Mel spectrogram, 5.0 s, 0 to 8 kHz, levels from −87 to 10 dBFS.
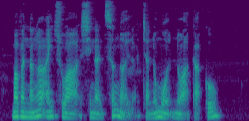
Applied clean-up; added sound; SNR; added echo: none; none; none; none.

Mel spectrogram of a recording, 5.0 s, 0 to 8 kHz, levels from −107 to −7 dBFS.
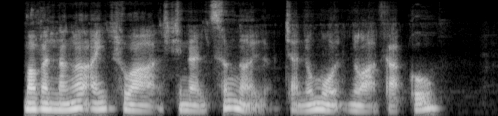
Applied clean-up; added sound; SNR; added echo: neural mask model DeepFilterNet 3.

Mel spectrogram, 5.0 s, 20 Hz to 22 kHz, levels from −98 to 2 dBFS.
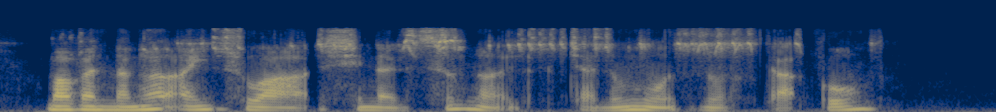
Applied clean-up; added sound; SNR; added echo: neural diffusion model UNIVERSE++.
